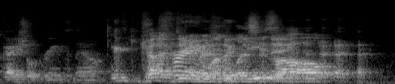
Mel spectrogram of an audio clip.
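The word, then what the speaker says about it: Gysahl Greens: Well, you know, at the very end of that video, they say also it's pronounced Geishel Greens now.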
